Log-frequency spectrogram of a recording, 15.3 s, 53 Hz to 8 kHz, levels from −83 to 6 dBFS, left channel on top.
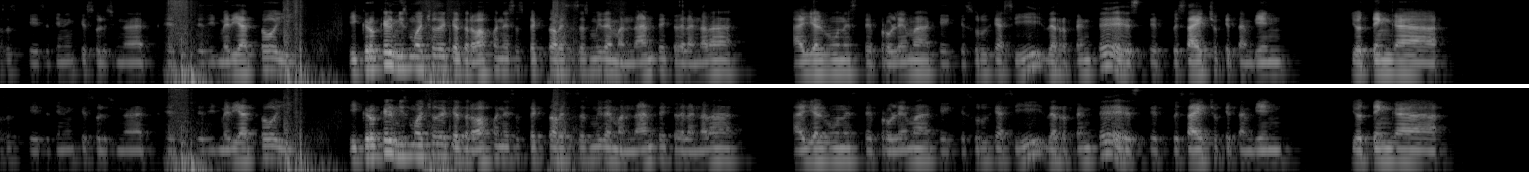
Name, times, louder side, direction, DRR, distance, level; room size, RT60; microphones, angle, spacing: voice 1, 0.3-3.0 3.5-7.3 7.9-9.5 9.8-12.8 13.5-14.4, left 4 dB, 80° left, 0.8 m, -40 dB
sound 1, 1.6-2.1 2.8-3.4 4.2-4.7 5.5-6.3, left 4 dB, 30° left, 0.5 m, -52 dB
8.9 x 7.5 x 3.1 m
head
